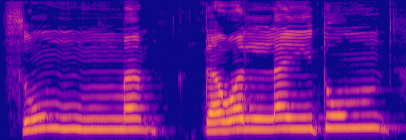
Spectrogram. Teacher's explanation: گے، لام کو اگلے لام کو یا کے ساتھ ملانا ہے، یا لین بغیر کھینچے پڑیں گے · ثم سا کو میم کے ساتھ ملانا ہے، سا کو باریک کریں گے، میم کے اوپر تشدید زور دیں گے ، اگلے میم کو نرم سے ادا کریں گے، ثم تولیتم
